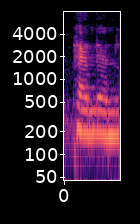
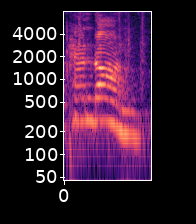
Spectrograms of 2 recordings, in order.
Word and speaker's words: pandan: And it's not panda. Pandon. Okay. Pandon.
